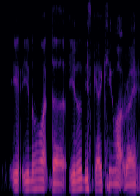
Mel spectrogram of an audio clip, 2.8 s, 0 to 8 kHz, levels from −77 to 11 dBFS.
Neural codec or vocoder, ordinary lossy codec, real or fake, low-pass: codec, 16 kHz, 4 kbps, X-Codec, HuBERT features, trained on general audio; none; fake; none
